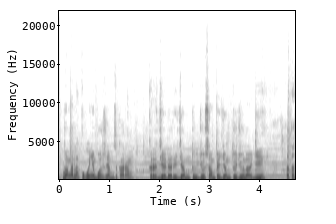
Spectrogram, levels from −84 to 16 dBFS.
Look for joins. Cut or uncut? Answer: uncut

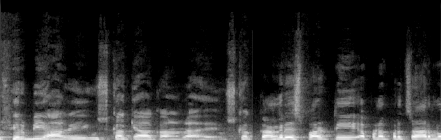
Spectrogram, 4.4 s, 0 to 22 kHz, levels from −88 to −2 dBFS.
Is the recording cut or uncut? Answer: cut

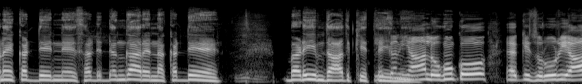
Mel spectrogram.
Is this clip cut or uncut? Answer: cut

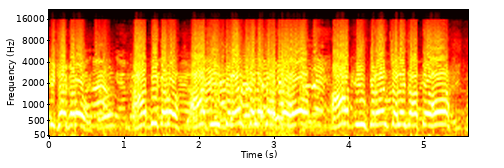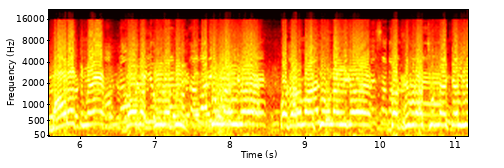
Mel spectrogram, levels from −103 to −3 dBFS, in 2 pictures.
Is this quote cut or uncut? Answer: uncut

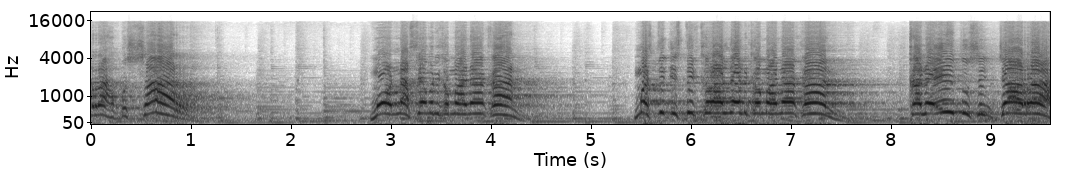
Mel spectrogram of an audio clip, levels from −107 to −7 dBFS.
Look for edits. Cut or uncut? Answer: uncut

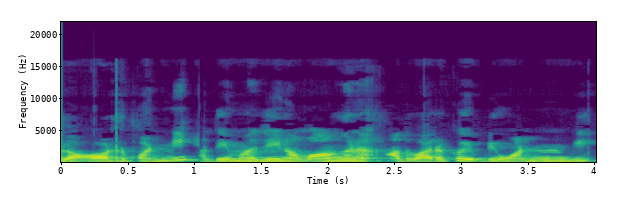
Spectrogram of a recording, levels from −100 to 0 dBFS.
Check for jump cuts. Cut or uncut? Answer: uncut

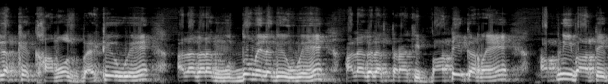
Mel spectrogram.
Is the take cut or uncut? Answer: uncut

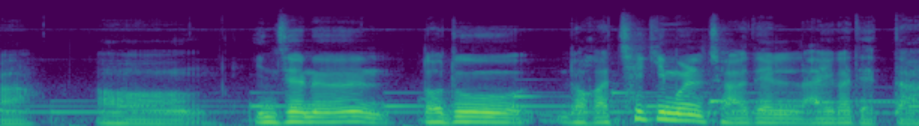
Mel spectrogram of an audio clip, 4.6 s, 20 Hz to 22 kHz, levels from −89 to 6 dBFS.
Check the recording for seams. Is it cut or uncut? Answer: uncut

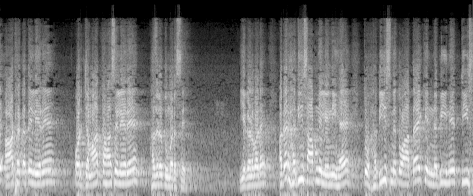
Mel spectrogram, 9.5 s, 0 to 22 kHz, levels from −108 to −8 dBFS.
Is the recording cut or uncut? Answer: uncut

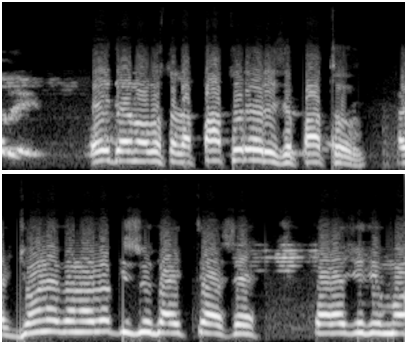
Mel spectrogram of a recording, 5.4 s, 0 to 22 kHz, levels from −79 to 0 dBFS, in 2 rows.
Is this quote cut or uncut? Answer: cut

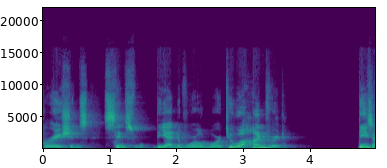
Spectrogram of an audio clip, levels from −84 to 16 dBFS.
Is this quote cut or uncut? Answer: uncut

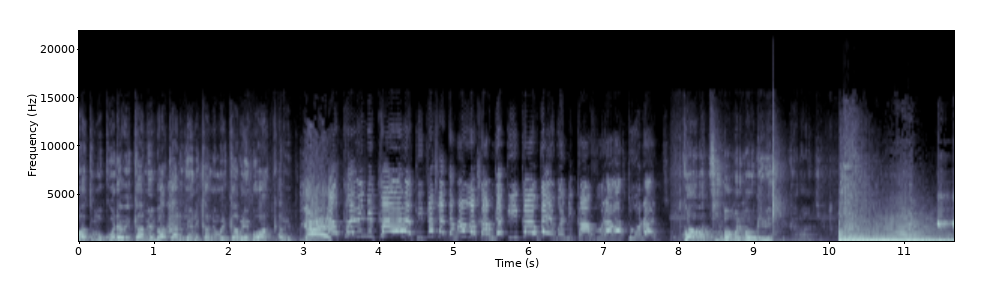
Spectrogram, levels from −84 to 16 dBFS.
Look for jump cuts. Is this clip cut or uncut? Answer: cut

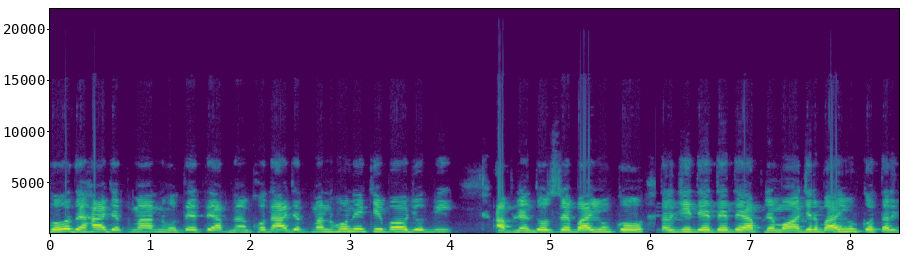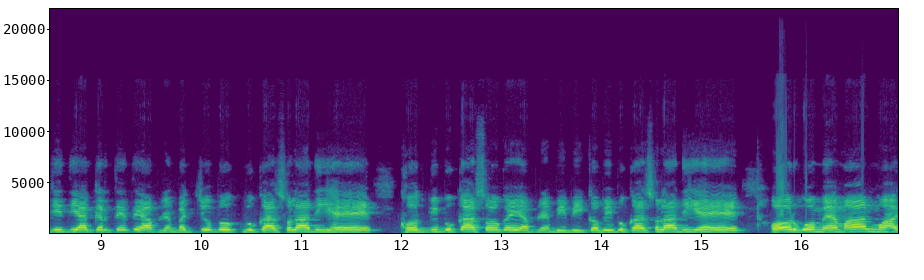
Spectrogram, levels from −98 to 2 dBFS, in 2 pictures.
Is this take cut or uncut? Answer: cut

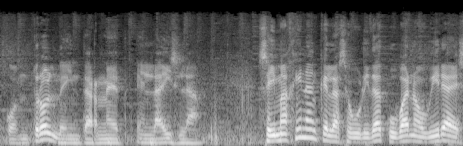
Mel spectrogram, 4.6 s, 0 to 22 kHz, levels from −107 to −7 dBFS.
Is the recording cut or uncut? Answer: uncut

